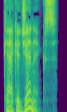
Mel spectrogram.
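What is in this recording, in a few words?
"cacogenics", British English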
